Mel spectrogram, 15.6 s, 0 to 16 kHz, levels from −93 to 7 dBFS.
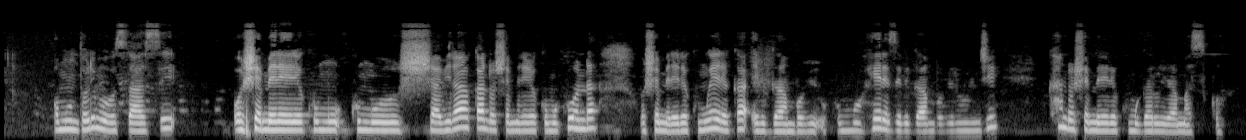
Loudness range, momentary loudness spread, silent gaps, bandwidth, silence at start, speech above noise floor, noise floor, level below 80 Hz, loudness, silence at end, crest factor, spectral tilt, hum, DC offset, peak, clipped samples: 7 LU; 14 LU; none; 9.2 kHz; 0.7 s; 43 dB; -61 dBFS; -60 dBFS; -18 LUFS; 0.3 s; 18 dB; -6.5 dB/octave; none; under 0.1%; 0 dBFS; under 0.1%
